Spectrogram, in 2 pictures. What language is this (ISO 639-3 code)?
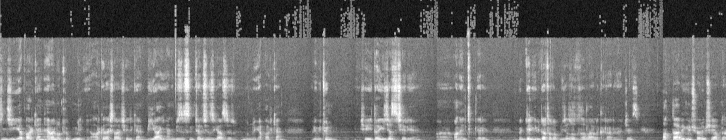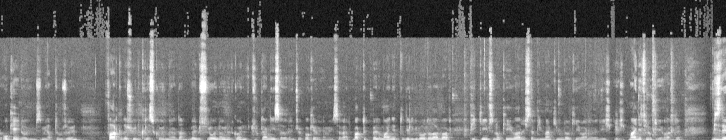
tur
